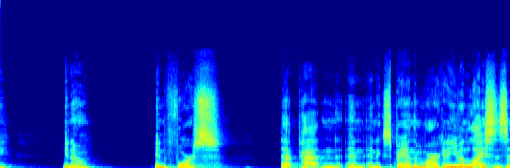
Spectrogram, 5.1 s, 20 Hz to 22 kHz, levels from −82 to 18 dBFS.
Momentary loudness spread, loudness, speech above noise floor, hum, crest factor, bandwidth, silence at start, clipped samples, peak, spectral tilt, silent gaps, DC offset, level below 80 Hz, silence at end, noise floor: 10 LU; -20 LUFS; 48 dB; none; 14 dB; 14 kHz; 0 s; under 0.1%; -6 dBFS; -4.5 dB/octave; none; under 0.1%; -58 dBFS; 0 s; -67 dBFS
